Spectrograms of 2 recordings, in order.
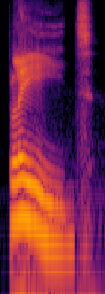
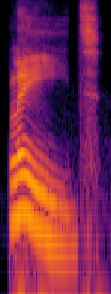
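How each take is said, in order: Both takes have the same delivery.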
